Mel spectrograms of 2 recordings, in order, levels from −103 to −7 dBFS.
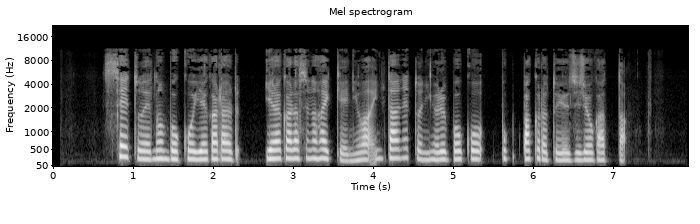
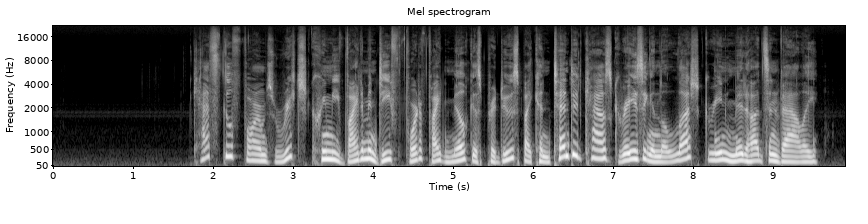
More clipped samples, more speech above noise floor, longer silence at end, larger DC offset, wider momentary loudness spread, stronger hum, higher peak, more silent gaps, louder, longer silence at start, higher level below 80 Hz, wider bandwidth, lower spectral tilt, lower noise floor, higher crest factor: neither; about the same, 51 dB vs 51 dB; first, 0.8 s vs 0.35 s; neither; first, 12 LU vs 7 LU; neither; about the same, -4 dBFS vs -6 dBFS; neither; second, -23 LUFS vs -19 LUFS; second, 0.65 s vs 1.75 s; second, -74 dBFS vs -58 dBFS; second, 11.5 kHz vs 19 kHz; about the same, -5.5 dB/octave vs -6 dB/octave; first, -74 dBFS vs -69 dBFS; first, 20 dB vs 14 dB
